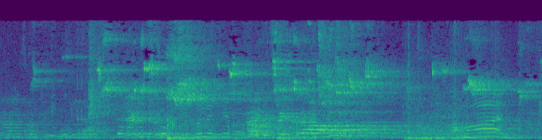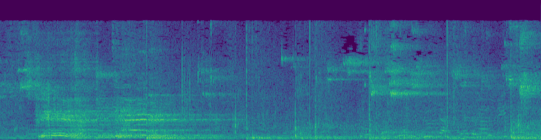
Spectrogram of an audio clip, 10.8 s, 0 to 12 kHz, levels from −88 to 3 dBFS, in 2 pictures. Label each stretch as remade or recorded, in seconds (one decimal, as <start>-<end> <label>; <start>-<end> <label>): 0.0-5.7 recorded; 5.7-6.4 remade; 6.4-10.8 recorded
